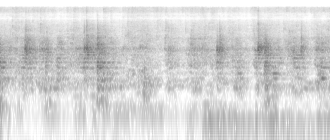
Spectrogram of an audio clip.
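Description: Water buffalo being hand-milked: streams of milk squirting into a container in a steady rhythm, a squirt roughly every half second. A low hum joins about two and a half seconds in.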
